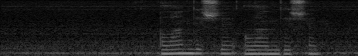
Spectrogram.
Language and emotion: Russian, neutral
